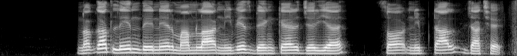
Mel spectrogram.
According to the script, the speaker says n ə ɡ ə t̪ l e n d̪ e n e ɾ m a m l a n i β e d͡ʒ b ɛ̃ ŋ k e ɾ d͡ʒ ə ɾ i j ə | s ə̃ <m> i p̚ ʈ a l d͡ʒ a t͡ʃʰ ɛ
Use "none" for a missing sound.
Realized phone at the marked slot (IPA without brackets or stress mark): n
